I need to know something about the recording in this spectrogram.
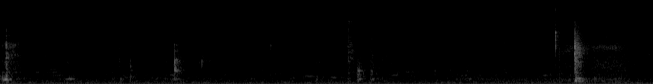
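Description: Near silence: room tone, broken by a few faint single clicks, with two close together near the end.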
